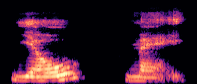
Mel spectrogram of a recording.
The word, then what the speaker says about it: 友美: Here, the third tone before the other third tone. we change this formal third tone to second tone. So we pronounce 优美.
